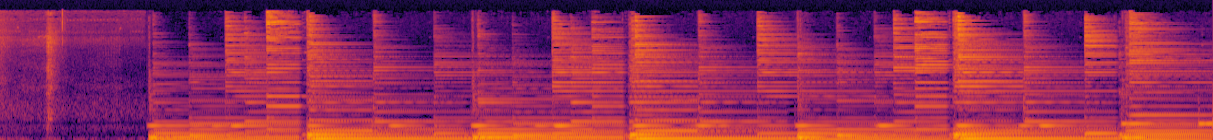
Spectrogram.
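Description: Background music: acoustic guitar strumming chords at an even pace, coming in about a second and a half in after a brief near-quiet moment.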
